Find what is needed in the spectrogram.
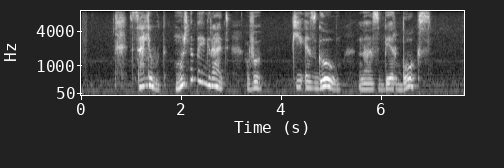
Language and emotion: Russian, positive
